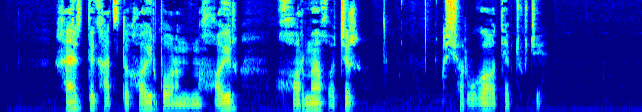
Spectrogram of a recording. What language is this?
Mongolian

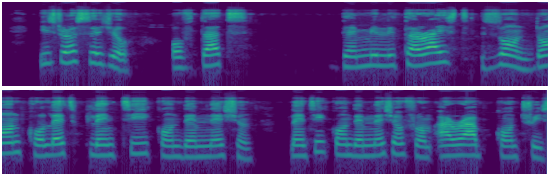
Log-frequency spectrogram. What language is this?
Nigerian Pidgin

